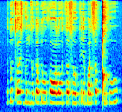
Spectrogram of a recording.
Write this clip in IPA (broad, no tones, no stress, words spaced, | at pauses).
ɗutʼœːzɡəndu ɗilˠɗuːθɔːlˠuː tɔsʊə̯bre bəlˠsɔ ǃiθuː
